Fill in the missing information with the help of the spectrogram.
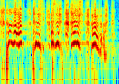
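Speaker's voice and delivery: high, frantic half-laughing wail; panicked laugh-cry. Retold or imitated. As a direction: burst into a hysterical laugh-sob. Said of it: "My reaction would be".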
